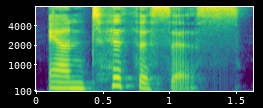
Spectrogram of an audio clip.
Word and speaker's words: antithesis: Four syllables with the stress on the second.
